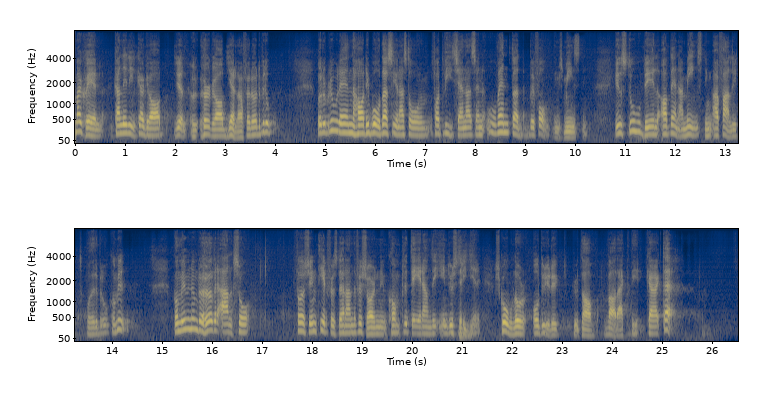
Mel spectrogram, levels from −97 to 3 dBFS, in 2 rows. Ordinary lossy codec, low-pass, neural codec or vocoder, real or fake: none; none; codec, 16 kHz, 0.5 kbps, X-Codec, HuBERT features, trained on LibriSpeech; fake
